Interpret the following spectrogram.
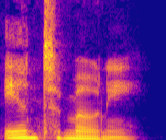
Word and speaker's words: antimony: Apparently, their use of, whether you say antimony or antimony, it boosts performance in LiDAR systems by bringing the sensitivity to 10x over current systems and 50% more range, which is pretty amazing. It's pronounced antimony, according to Google.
